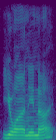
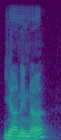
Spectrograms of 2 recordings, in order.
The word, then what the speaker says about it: Ioannina: And you can see it's spelled above in English letters, in the Greek, Ioannina, in formal Greek, in Demotic Greek, which is the Greek that people speak on the street every day, Yanina.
